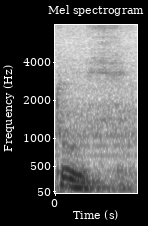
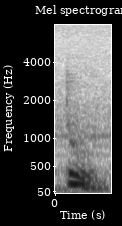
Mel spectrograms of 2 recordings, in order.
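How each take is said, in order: First: The final s sound is pronounced. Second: The final s sound is silent. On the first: It stands alone with no noun after it. "o S vai ter som" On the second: It means each and a noun follows it. "o S não vai ter som"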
